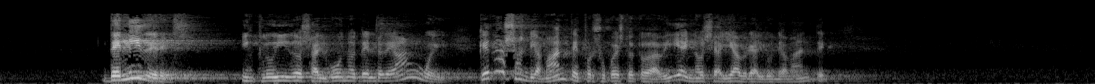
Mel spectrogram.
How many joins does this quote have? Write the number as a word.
two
